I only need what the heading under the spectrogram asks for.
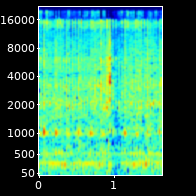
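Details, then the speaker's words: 1.6 HDI diesel after timing belt broke on the motorway: steady idle with fast, even light tapping every cycle; leaking injectors were retightened but the noise continues and air escapes from the oil filler cap. "Mais je l'ai resserré et ça continue encore de faire du bruit."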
